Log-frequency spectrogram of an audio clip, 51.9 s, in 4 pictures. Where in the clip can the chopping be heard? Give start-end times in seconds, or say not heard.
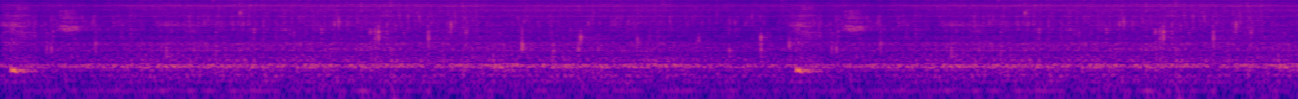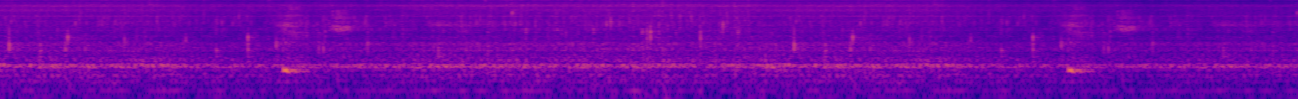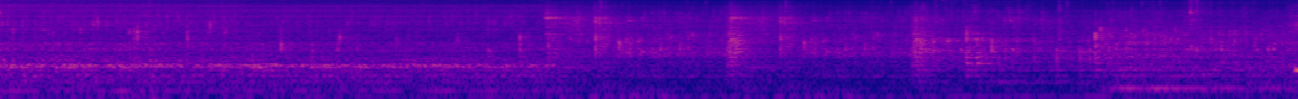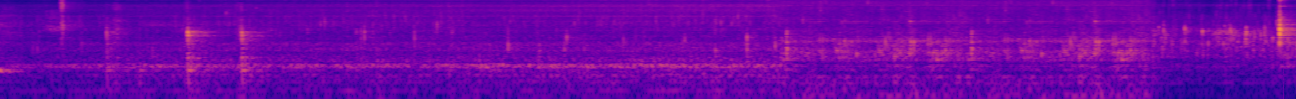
39.5-41.5.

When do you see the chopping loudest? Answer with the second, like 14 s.
41 s.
